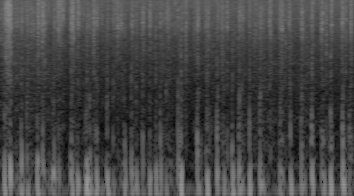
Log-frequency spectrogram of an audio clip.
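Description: A small rounded black smart speaker with a fabric mesh cover is tapped quickly with fingertips and nails. About two dozen soft, dull thumps come in an uneven run, deep and muffled with almost no brightness. Each tap stops at once with no ring.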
